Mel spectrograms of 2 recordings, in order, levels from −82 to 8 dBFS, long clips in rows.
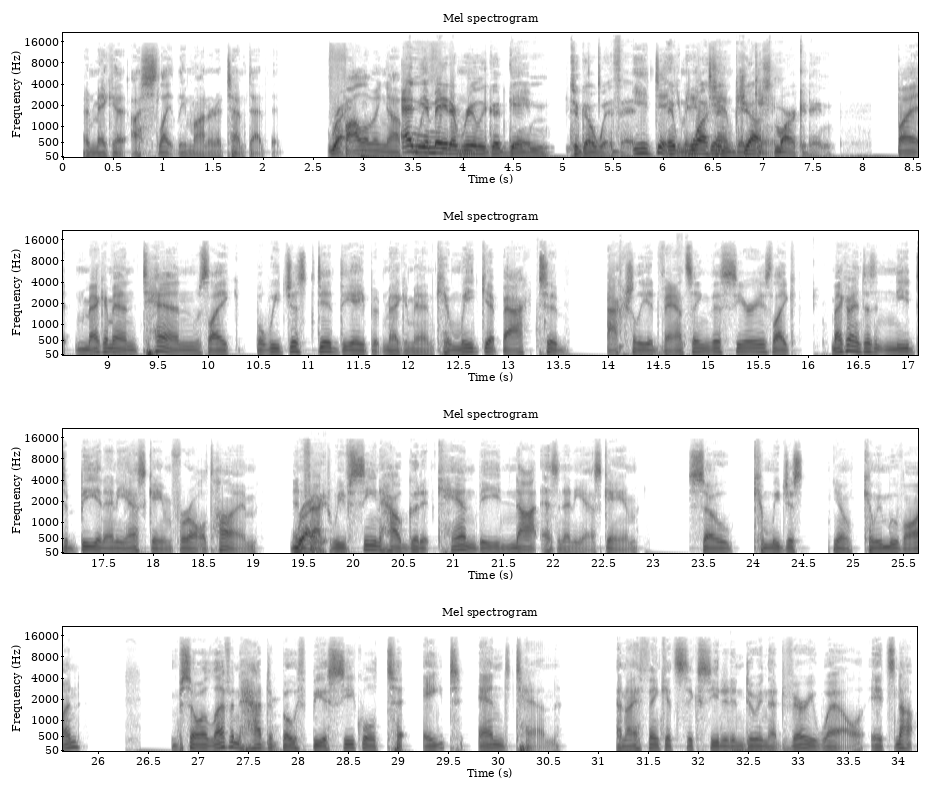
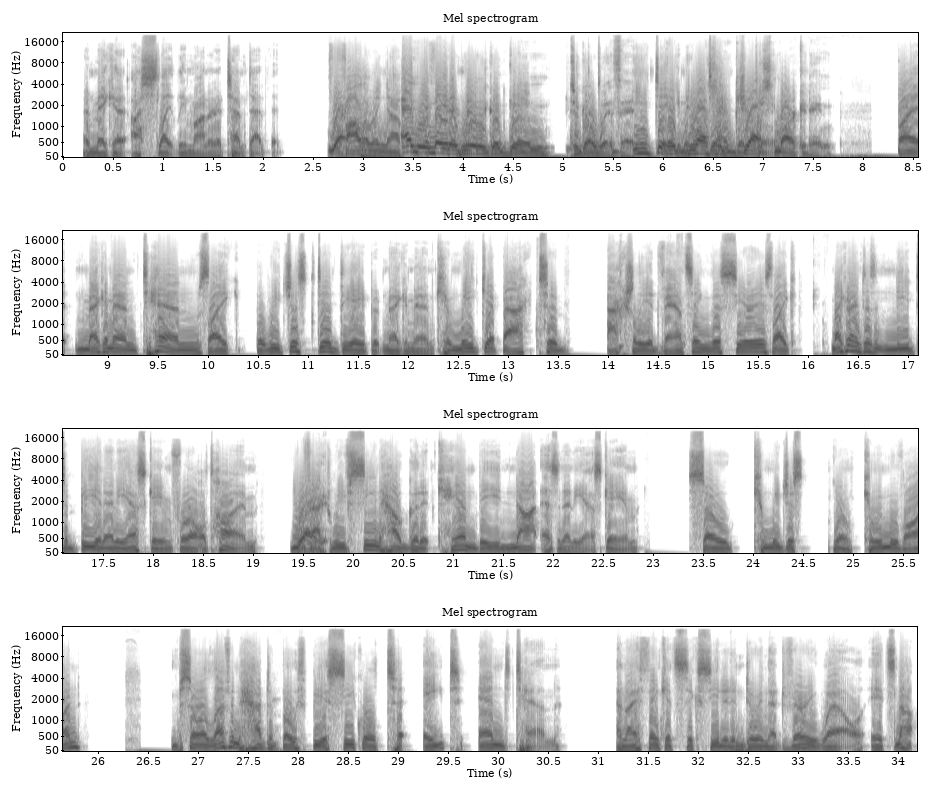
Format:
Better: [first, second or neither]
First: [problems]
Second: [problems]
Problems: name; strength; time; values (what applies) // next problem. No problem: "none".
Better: first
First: none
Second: distortion; heavy; 6 dB below the speech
